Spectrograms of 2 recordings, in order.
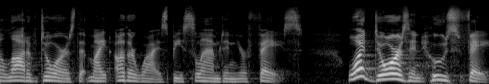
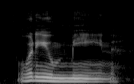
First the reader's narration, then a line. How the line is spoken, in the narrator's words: George growled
